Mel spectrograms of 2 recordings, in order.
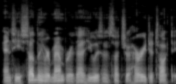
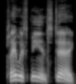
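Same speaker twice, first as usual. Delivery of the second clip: put-on high, loud whiny child voice; little girl demanding attention; 13 semitones higher, 5 dB louder than usual. A narrator's reading. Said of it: "Courtney demanded".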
